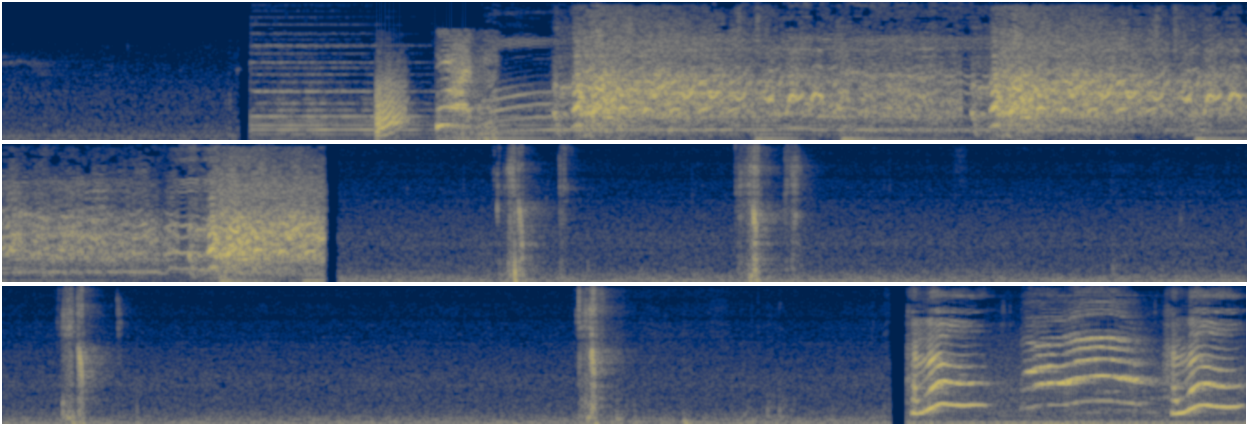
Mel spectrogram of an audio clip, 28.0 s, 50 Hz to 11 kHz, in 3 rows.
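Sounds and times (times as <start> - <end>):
music: 1.9 - 10.3
people laughing: 4.1 - 11.8.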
